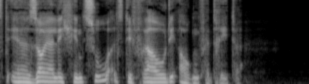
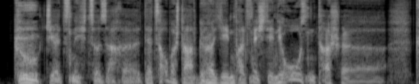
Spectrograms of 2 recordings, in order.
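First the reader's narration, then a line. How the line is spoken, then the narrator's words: Growling. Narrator (German): knurrte Mad-Eye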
